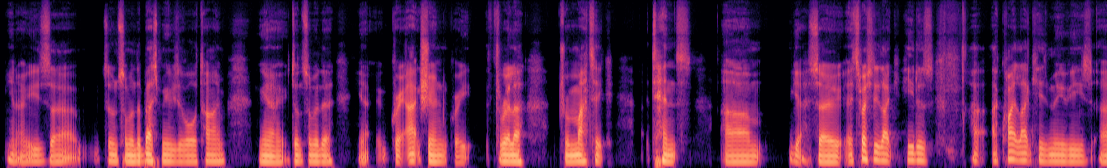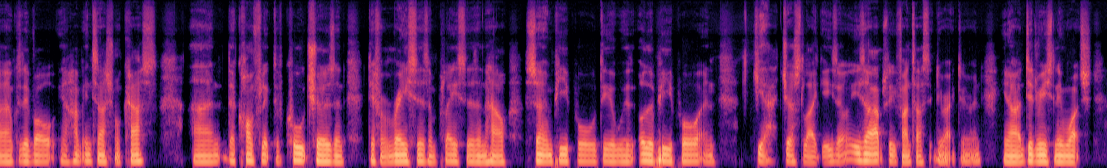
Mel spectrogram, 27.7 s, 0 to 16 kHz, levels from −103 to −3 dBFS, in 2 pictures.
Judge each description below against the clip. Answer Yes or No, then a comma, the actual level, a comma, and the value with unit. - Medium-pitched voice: No, low, 100 Hz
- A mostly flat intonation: Yes, narrow, 1.6 semitones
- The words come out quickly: No, average, 185 wpm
